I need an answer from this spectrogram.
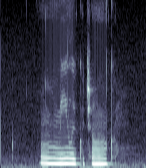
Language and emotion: Russian, neutral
